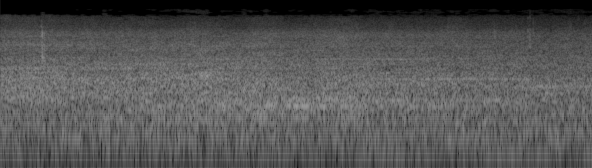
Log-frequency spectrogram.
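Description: Steady outdoor street ambience: an even hiss of road traffic on a nearby street, with no single vehicle standing out.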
